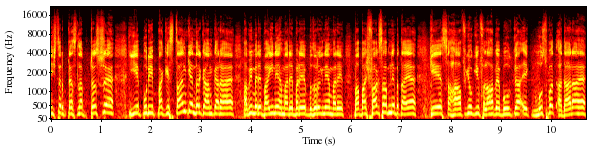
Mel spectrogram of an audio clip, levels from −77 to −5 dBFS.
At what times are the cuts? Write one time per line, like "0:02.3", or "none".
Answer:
none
